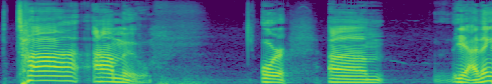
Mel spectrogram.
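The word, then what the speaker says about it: Ta'amu: the battle Hawks QB you're pronouncing it Tom out but the correct pronunciation is taw a mu or yeah I think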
